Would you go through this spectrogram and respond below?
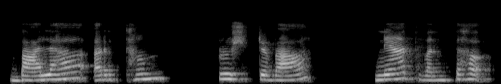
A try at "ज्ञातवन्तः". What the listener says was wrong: Jnata. Ta is full. You're saying jnatvantaha. You're saying jnat. But I'm saying jnata. Because if you say jnat, then the ta has to have halanta. And it is not a halanta. So we cannot say jnatvantaha. We have to say jnatavantaha.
